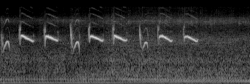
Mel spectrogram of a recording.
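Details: Young cinereous tit in energetic song to coax silent tits into singing: seven or eight repeated two-part phrases, each a brief high chip sliding into a downward whistle, over steady background noise.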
